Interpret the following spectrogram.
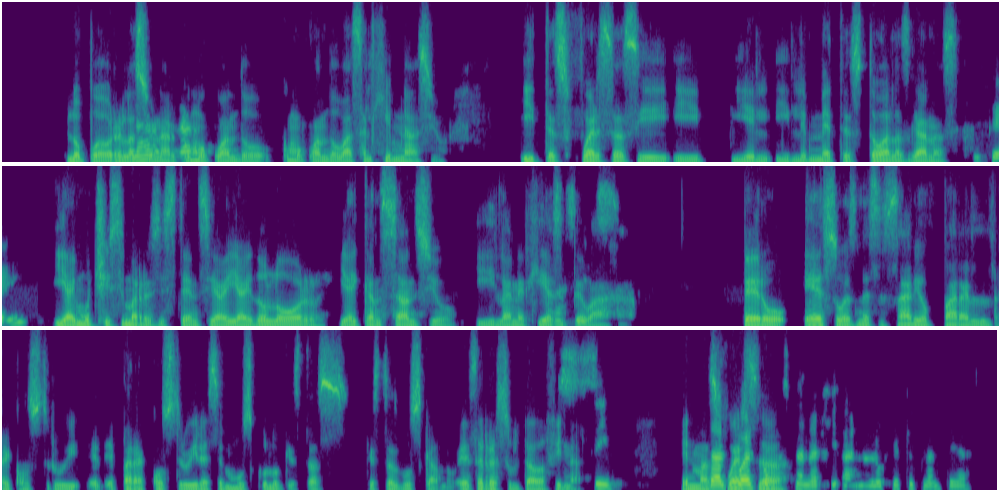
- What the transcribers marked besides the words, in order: none
- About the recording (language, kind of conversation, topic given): Spanish, unstructured, ¿Cuál crees que ha sido el mayor error de la historia?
